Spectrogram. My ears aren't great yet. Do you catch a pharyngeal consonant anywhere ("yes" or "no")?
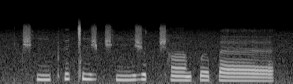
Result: no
